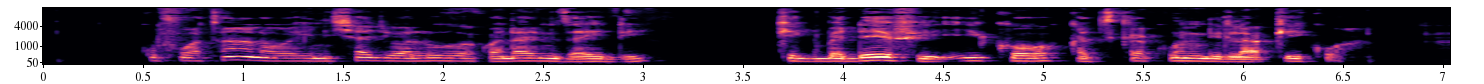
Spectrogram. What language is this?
Swahili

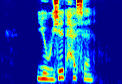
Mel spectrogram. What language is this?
Kabyle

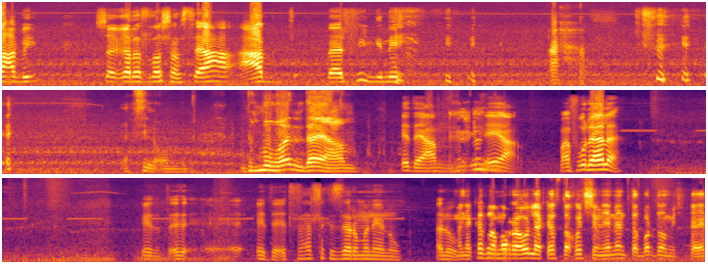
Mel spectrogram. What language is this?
Arabic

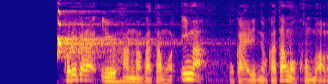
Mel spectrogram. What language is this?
Japanese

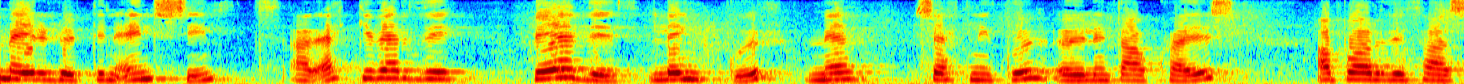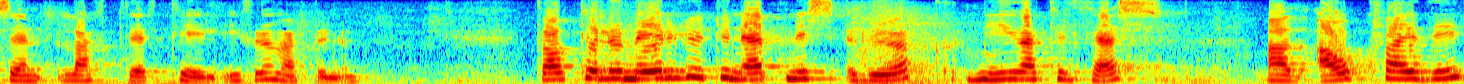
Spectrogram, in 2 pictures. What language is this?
Icelandic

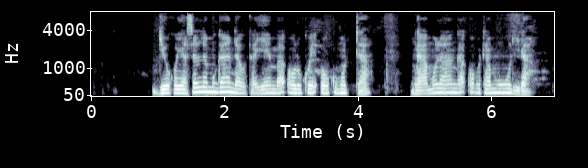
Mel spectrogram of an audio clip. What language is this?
Ganda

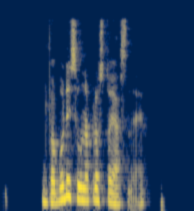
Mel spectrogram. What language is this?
Czech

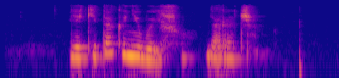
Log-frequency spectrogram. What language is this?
Belarusian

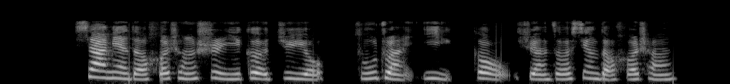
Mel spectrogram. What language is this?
Chinese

